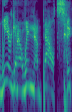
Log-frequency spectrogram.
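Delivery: put-on doofy voice. Speaker recapping a promo, quoting Warlord in a doofy Warlord voice. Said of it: "Warlord is all doofy as usual".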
